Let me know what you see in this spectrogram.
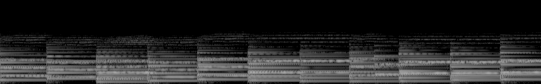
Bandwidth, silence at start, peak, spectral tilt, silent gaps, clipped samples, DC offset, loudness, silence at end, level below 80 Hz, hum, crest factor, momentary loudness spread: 7.2 kHz; 0 s; -16 dBFS; -8 dB/octave; none; under 0.1%; under 0.1%; -30 LUFS; 0 s; -68 dBFS; none; 14 dB; 3 LU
